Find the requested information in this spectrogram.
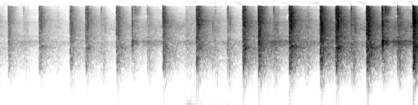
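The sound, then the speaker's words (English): A jingle of rhythmic hand claps in a quick, even pattern, with a low bass tone entering partway through and the claps growing louder toward the end. “Harlan, insert the jingle.”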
